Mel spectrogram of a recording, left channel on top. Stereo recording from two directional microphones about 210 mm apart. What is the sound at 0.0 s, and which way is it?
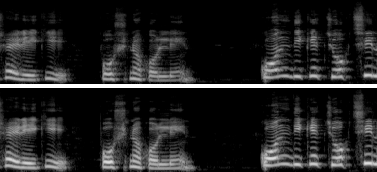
Speech, 40° right (ahead or behind).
